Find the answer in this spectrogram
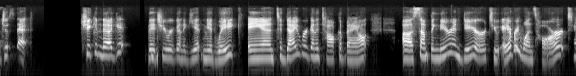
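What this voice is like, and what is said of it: Southern American accent. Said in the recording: “they happen to have Southern accents too”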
